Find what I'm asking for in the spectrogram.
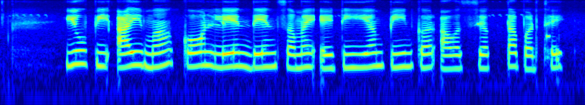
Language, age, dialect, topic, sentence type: Chhattisgarhi, 18-24, Northern/Bhandar, banking, question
